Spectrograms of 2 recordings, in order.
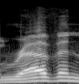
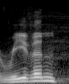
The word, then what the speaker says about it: Revan: Revan, not Reven.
